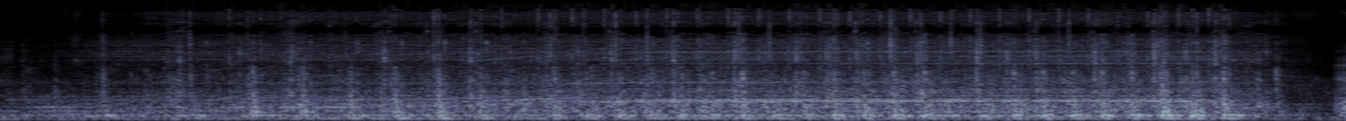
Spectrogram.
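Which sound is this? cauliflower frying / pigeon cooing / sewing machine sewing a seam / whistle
sewing machine sewing a seam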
